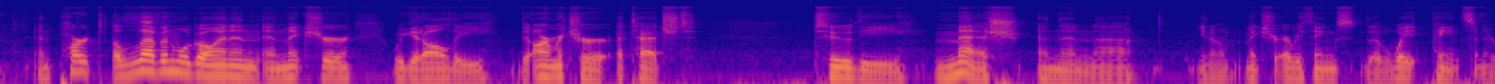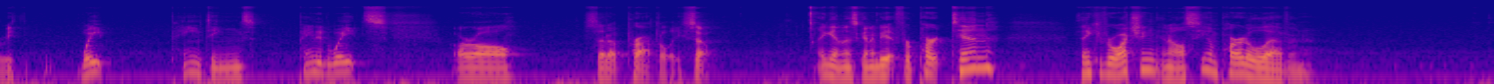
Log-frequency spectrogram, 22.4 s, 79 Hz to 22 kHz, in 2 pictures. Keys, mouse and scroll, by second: 7.8-9.1 scroll up 1, 9.1-9.6 scroll down 1, 9.6-11.5 middle drag, 17.2-19.3 middle drag.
